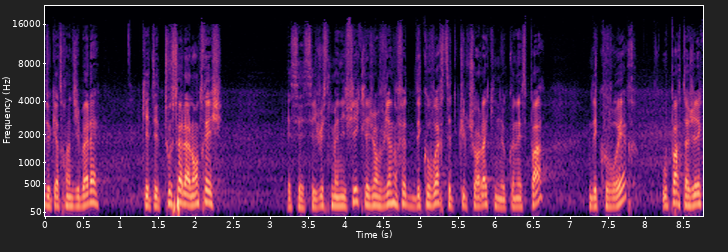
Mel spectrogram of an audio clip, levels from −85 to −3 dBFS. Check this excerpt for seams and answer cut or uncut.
uncut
